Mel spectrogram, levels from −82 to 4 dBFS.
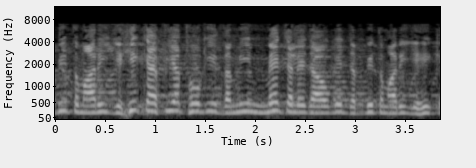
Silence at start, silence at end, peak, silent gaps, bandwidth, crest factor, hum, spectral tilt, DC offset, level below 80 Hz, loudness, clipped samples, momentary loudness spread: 0 s; 0 s; -6 dBFS; none; 7.4 kHz; 20 dB; none; -3.5 dB/octave; under 0.1%; -66 dBFS; -24 LUFS; under 0.1%; 5 LU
